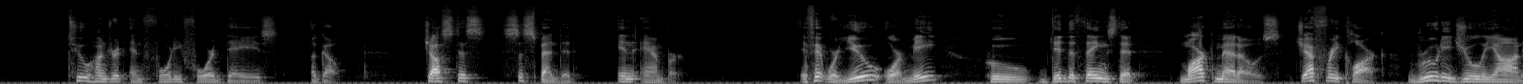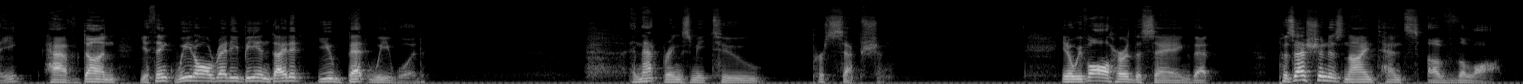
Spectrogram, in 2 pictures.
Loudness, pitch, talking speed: -24 LUFS, 100 Hz, 110 wpm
